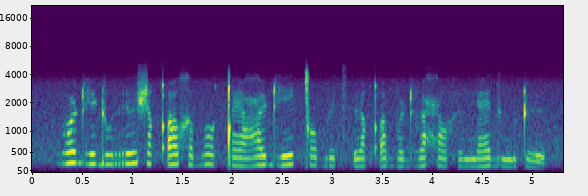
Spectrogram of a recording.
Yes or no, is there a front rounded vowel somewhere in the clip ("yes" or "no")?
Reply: yes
